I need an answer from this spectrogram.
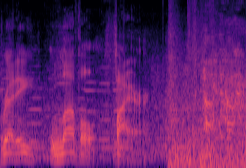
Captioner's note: laughter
